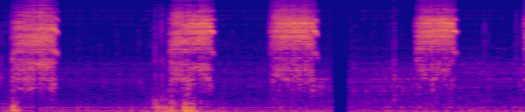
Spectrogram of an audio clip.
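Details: At a barn owl nest near Oak Harbor, Ohio, the male delivers food while the female shares it with the first hatched owlet; a series of harsh, drawn-out hissing screeches about once a second, with faint knocks between.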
